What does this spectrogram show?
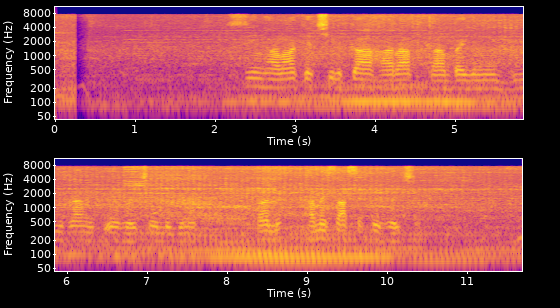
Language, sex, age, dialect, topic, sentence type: Maithili, male, 46-50, Angika, agriculture, statement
